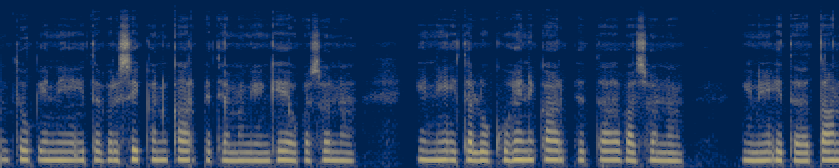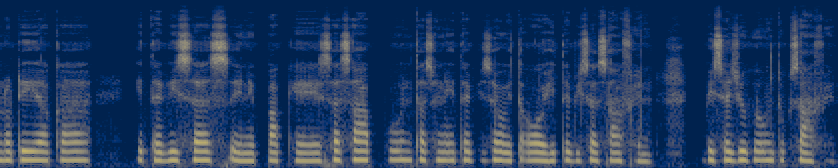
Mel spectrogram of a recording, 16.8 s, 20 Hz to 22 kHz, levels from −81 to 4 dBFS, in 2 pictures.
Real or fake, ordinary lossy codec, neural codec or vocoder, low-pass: real; none; none; 19.8 kHz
